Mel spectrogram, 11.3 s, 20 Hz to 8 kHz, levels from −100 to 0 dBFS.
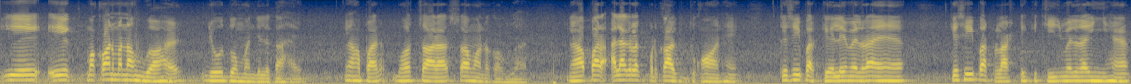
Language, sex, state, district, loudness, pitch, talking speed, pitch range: Hindi, male, Bihar, Purnia, -14 LUFS, 150 Hz, 210 wpm, 130-160 Hz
